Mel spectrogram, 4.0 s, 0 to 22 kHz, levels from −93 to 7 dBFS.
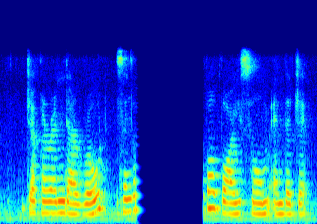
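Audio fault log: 1.71–2.56 s, call audio freeze: the speech halts, a brief fading buzz carries on the last sound, then about 0.75 s of silence follows before speech resumes from exactly where it stopped, with nothing skipped. The likely cause is packets held up in transit, leaving the jitter buffer empty while the receiver filled the wait. Unlike a dropout, no speech is lost. The 0.83 s gap is inserted, pushing everything after it later.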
